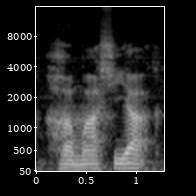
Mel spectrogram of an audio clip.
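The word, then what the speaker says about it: המשיח: In the ancient Paleo Hebrew, it's pronounced Hamashiach.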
